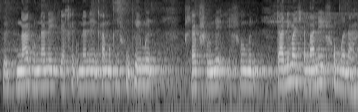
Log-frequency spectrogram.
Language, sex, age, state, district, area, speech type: Bodo, female, 60+, Assam, Baksa, urban, spontaneous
